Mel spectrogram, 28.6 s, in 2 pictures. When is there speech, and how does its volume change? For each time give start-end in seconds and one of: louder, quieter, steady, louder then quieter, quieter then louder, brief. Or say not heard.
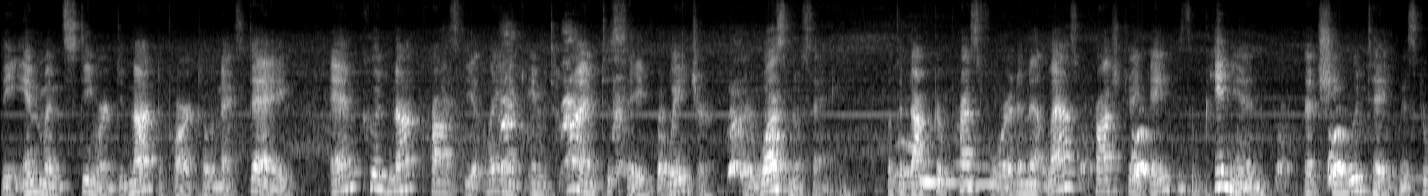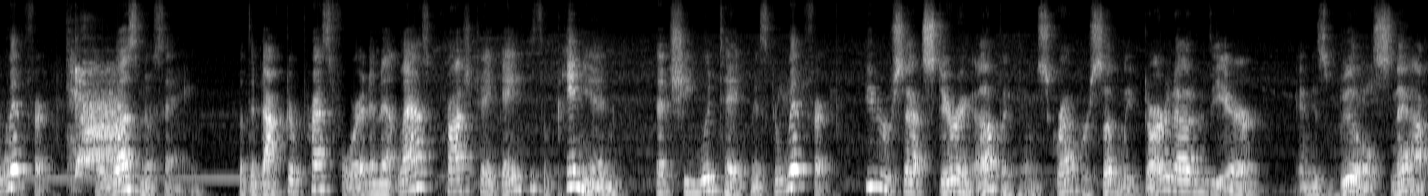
0.0-28.5 steady.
